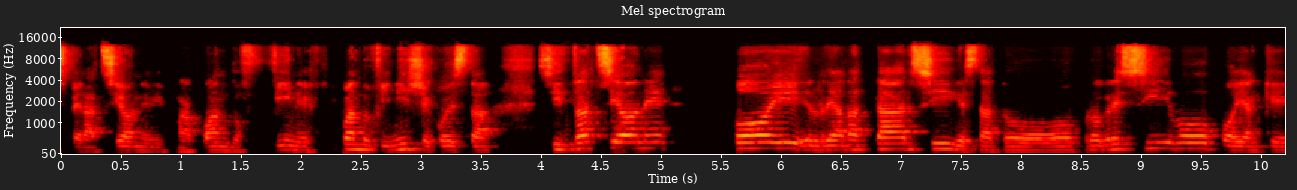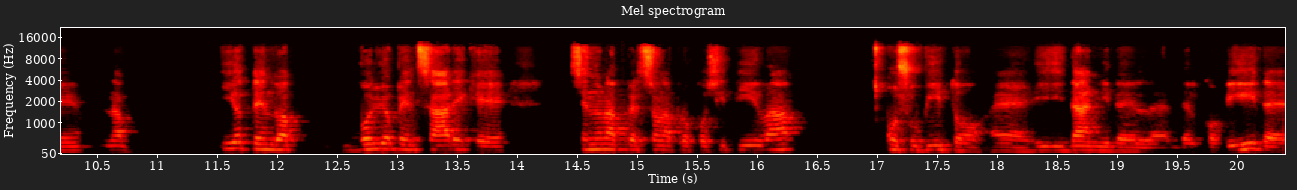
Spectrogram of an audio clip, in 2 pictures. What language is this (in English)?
Italian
